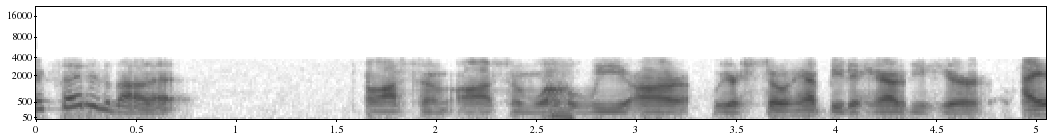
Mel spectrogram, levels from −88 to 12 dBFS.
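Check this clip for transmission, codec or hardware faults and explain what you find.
Two faults are present: the whole clip carries GSM full-rate codec damage, and three short bursts of lost GSM frames interrupt it.

GSM full-rate codec, throughout. The speech has a plainly audible buzzy, gravelly roughness. The codec rebuilds each stretch of sound from a vocal-tract model excited by a sparse, regular pulse train, so fine detail in the excitation is thrown away and the voice takes on that grainy edge. The band runs only from 200 Hz to 3.6 kHz, consistent with a 13 kbps full-rate link. A plain telephone band-limit would be dull but clean. The rasp is what marks this as the codec itself.

Lost GSM frames, at 0.94 to 0.98 s just after "excited about it", at 2.56 to 2.68 s just before "we are we are", and at 4.32 to 4.36 s just after "we are so happy". At each point the decoder had no valid data, so it kept repeating the last good frame's settings. 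The result is a brief metallic, ringing hold on the sound rather than silence. The middle event is the longest, pointing to about 100 ms or five frames. The other two are about 40 ms and 20 ms. A network dropout would leave a dead gap and a clock slip would click, but these sustain a tinny echo of the preceding sound.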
